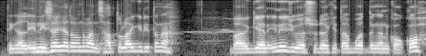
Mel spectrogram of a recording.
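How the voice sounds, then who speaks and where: Narrating his farm vlog, this man, who breeds dogs and owns the farm, speaks fondly to the animals while repeating commands. He talks at a racing pace in a fairly high voice that stays steady and has a dark tone.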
